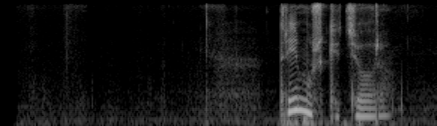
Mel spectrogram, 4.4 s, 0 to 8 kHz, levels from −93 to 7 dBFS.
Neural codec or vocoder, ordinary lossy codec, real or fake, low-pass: none; none; real; 7.2 kHz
